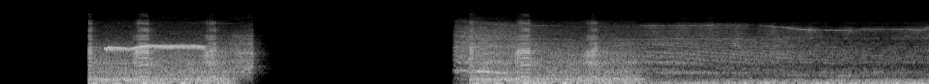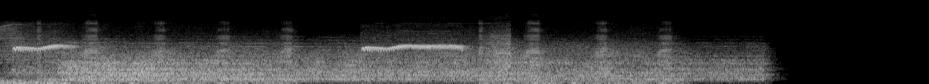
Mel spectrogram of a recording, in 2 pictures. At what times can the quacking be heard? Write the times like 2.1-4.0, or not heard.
0.8-2.4, 4.7-6.5, 9.7-12.3, 14.1-16.2.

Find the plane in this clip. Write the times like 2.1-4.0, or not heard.
4.5-16.9.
